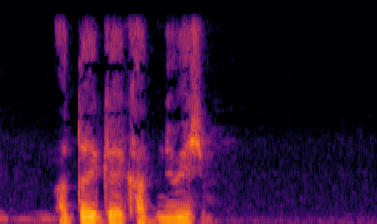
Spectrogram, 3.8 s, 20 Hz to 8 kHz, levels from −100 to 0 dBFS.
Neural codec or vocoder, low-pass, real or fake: none; 7.2 kHz; real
